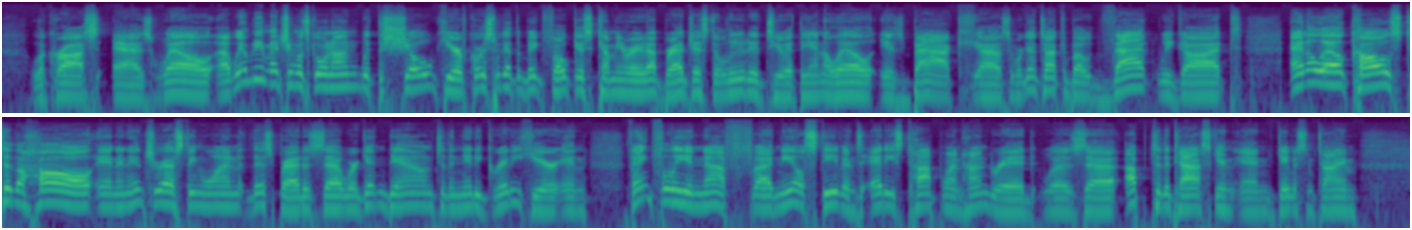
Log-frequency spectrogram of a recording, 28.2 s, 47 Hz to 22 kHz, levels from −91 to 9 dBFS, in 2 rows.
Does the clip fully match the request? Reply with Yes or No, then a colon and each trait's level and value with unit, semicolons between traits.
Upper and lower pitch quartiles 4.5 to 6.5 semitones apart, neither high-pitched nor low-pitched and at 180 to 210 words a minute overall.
Yes: average, 5.0 semitones; medium, 150 Hz; average, 185 wpm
